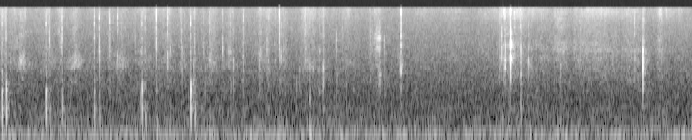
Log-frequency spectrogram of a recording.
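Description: Fingertips in orange rubber gloves tap and scratch a black suede high-heel ankle boot held in the hands, working over both the suede and the sole while a second shoe nearby is left untouched. Quiet, short, dry taps and soft scratching rustles with brief bright clicks sit over a steady low hum.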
